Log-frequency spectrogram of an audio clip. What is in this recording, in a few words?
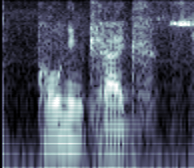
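"koninkrijk", Dutch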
